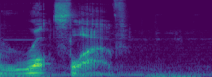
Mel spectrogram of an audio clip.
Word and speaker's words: Wrocław: You'll drive along and you yes, you can discover locations like Paris, Berlin or hell, maybe even Wrocław. Yes, that's how that place is pronounced.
